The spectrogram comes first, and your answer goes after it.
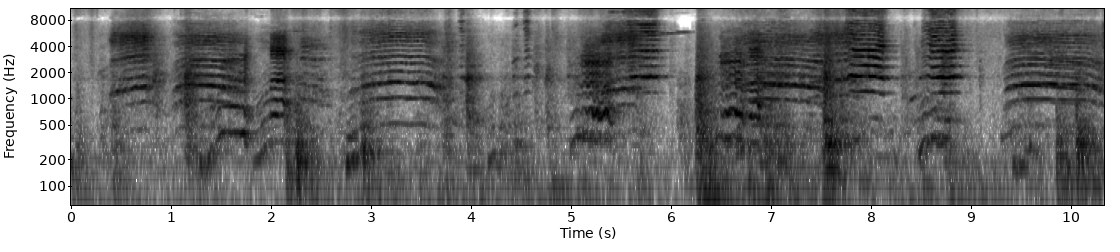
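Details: Goats at Yoshigake farm on 3 May 2023, during Okayu's delivery of two kids in Golden Week, watched by many volunteers; repeated harmonic bleats, some long and wavering, overlapping with people talking nearby.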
